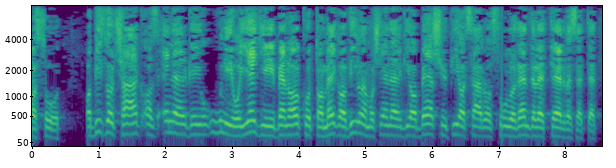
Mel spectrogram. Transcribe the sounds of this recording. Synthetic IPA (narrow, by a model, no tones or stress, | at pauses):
ɒsoːt̪ | ɒbizo̞ːaːɡɒzɛnɛrɡiɒuːnijoːjɛɟeːbɛnɒlko̞t̪ːɒmɛɡɒvilːamo̞ʃɛnɛrɡijɒbɛlʃøːpijɒt̪saːɾoːlsoːloːrɛnd̪ɛlɛt̪ːɛrvɛzɛt̪ɛt̪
